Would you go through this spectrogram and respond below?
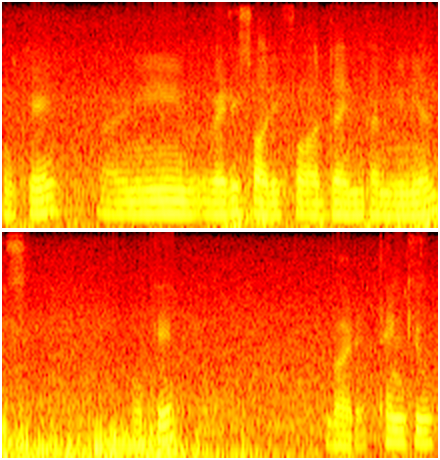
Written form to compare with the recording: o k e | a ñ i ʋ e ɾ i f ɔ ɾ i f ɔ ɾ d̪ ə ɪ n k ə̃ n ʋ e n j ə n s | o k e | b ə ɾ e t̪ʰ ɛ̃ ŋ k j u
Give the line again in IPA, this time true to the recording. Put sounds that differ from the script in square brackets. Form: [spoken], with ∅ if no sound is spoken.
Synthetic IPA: o k e | a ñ i ʋ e ɾ i [s] ɔ ɾ i f ɔ ɾ d̪ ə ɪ n k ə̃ n ʋ [i] n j ə n s | o k e | b ə ɾ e t̪ʰ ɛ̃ ŋ k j u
